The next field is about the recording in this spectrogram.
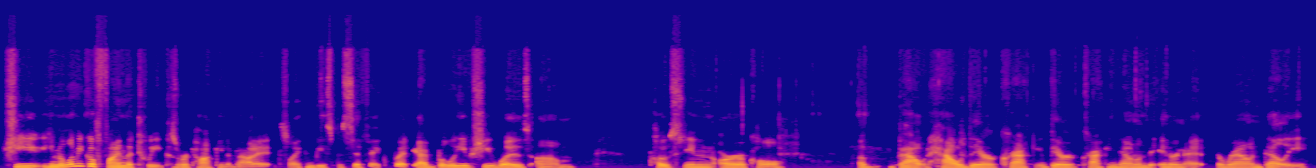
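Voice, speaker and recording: A woman's voice: fairly low pitch, normal speed, vocal fry, dry recording. A woman co-hosting a live discussion, reading articles aloud and commenting on them. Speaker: talk show co-host.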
